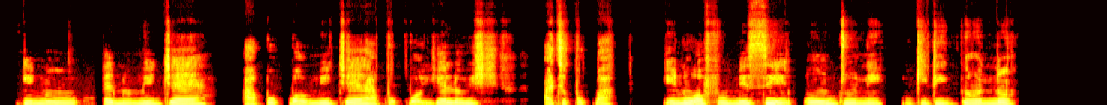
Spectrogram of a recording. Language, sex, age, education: Yoruba, female, 30-45, tertiary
